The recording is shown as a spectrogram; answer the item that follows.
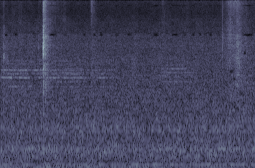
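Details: Steady low engine rumble throughout, with two brief hissing bursts near the start and end, and no animal voice.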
